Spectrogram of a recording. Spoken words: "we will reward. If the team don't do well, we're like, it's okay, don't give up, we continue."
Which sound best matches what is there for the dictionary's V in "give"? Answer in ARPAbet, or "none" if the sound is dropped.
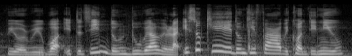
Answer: F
